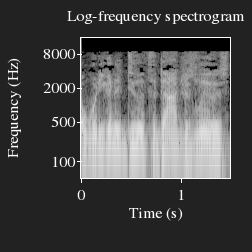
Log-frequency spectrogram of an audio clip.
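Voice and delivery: ordinary talk, nothing marked

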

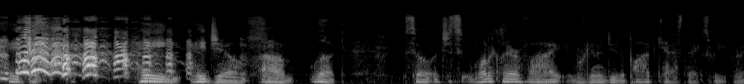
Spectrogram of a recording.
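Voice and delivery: mock whispering voice. Retelling a phone call from a plane: imitating Mike whispering. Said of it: "whispering, 'cause there's people sitting next to him".

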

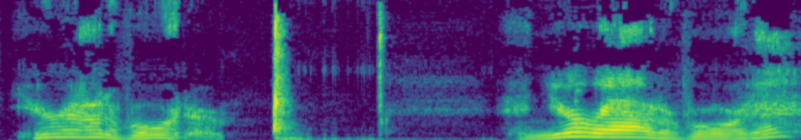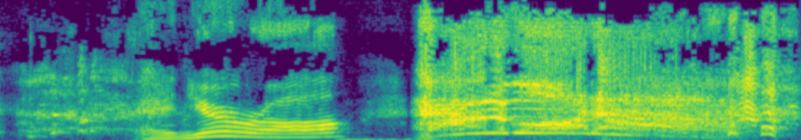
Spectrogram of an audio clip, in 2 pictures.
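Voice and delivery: put-on slow, rising yell.

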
